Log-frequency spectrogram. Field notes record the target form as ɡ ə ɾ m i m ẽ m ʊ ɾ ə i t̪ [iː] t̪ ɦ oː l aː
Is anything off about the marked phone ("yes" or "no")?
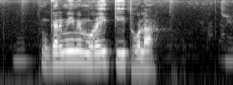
no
